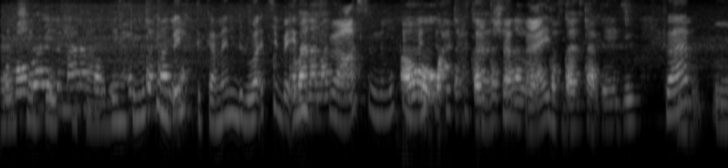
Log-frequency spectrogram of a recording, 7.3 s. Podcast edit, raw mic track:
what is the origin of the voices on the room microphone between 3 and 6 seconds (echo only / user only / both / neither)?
both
